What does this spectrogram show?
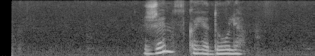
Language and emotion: Russian, sad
